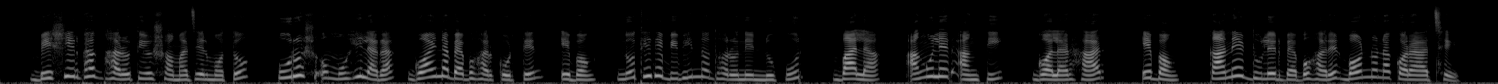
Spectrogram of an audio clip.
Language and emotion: Bengali, neutral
